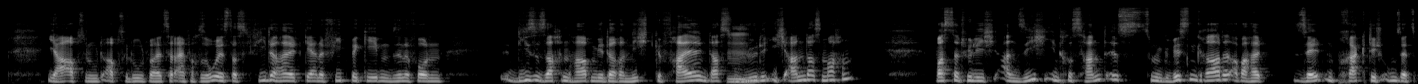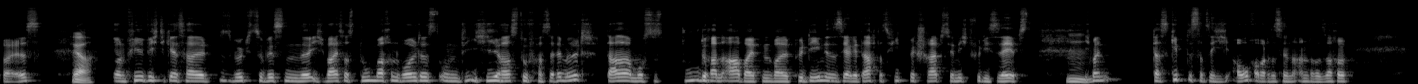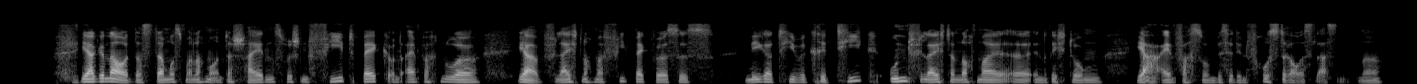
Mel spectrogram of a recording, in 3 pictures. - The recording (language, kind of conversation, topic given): German, podcast, Wie gibst du Feedback, das wirklich hilft?
- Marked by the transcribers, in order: none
